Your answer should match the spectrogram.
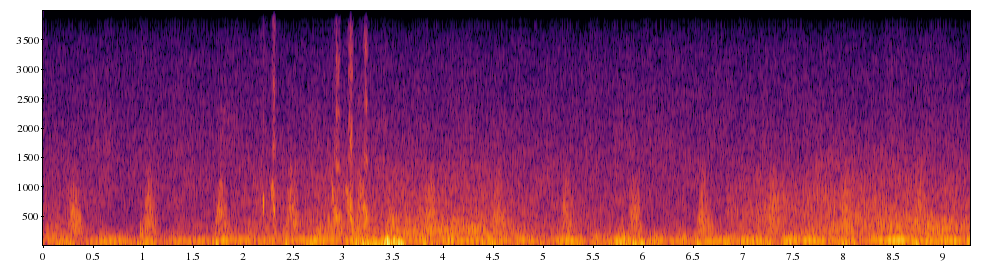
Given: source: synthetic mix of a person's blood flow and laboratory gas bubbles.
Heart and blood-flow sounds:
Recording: Doppler ultrasound of blood flow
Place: subclavian vein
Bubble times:
0.95-1.01 s: bubbles
2.16-2.24 s: bubbles
2.26-2.35 s: bubbles
2.87-3.28 s: bubbles
From the record:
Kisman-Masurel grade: 122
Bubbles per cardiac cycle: 1 to 2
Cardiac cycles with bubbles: 10 to 50%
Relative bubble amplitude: moderate (0.250 to 0.450)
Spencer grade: 2 (many but less than half of the cardiac periods contain bubble signals, singularly or in groups)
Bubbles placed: anywhere in the cardiac cycle

